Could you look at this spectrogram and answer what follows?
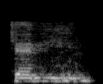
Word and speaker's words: Kareem: And in Arabic, you don't pronounce the R harshly if it has a kasra, if it has that E sound on it. It's pronounced softly. Kareem, Kareem, Kareem, not Kareem, Kareem, Kareem.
